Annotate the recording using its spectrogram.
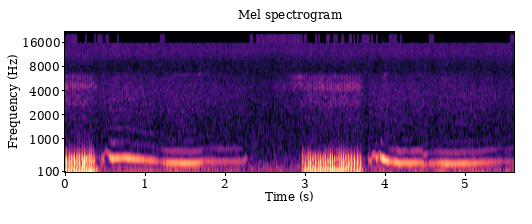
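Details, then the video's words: Snoring from a six-year-old pet French Bulldog: short grating snorts, each followed by a sliding whistle that starts high, drops and then holds a steady tone before the next rasping intake. "French bulldog snoring"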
